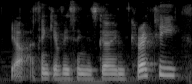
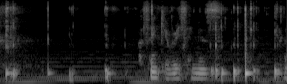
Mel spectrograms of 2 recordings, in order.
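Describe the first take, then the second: First: Said in the usual way. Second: Breathy half-whisper to himself. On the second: Real, not acted. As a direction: mutter it under your breath. Muttered aside while checking.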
